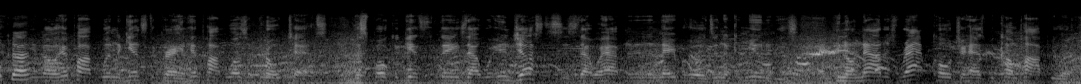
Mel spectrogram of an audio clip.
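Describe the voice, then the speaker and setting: A man at a very fast pace with ordinary pitch variation, dry sound with no echo, and loud background noise. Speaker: interviewee. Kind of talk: interview answer. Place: street. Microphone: phone near.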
